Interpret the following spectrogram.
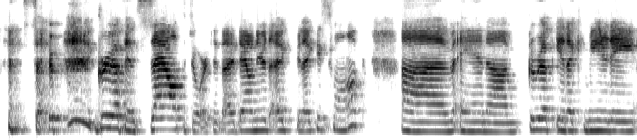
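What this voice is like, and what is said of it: Southern American accent. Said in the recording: “I'm a Southern girl. You probably got that from the accent.”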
